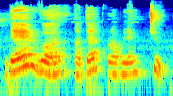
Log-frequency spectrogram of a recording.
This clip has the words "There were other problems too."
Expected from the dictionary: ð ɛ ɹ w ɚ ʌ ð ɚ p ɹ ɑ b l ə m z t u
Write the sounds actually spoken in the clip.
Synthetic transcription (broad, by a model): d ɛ ɹ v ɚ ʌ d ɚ p ɹ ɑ b l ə m t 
